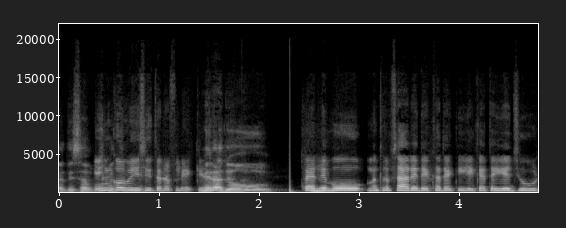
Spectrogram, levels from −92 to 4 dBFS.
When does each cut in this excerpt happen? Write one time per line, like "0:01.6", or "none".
0:02.3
